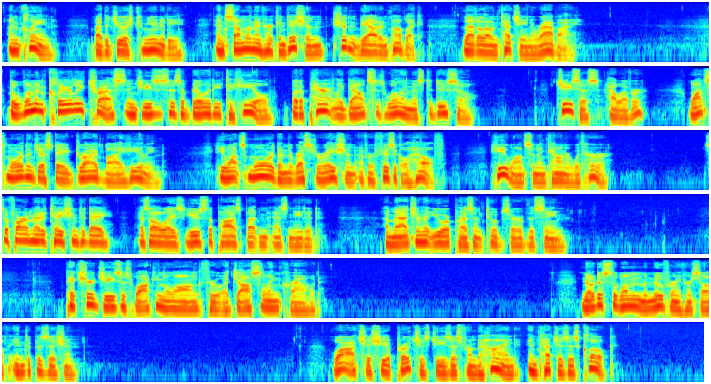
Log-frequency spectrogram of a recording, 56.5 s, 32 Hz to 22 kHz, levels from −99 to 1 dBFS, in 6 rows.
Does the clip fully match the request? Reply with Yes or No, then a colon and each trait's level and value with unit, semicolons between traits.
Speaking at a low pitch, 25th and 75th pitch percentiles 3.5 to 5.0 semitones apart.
Yes: low, 105 Hz; average, 4.6 semitones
